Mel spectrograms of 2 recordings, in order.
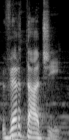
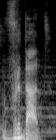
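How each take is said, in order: First: It is said in a Brazilian Portuguese accent. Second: It is said in a European Portuguese accent.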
